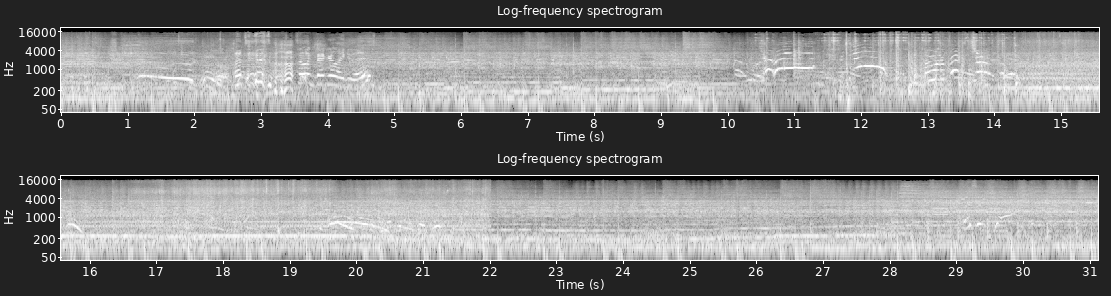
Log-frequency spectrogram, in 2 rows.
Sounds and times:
Motorboat, speedboat: 0.0s - 31.1s
Waves, surf: 16.7s - 22.0s.

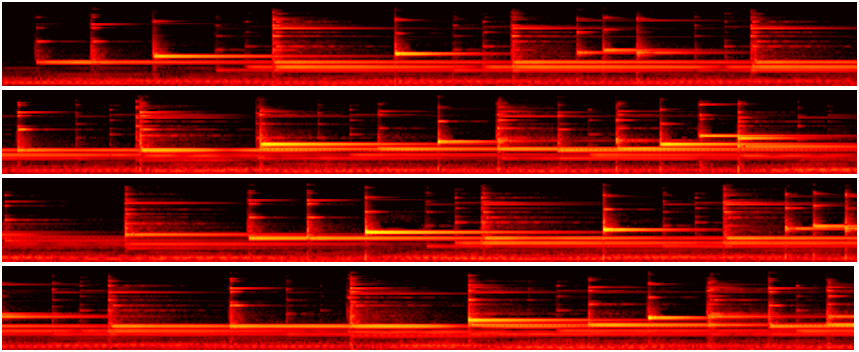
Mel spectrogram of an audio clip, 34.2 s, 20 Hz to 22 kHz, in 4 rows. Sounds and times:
Glockenspiel: 0.0s - 34.1s.

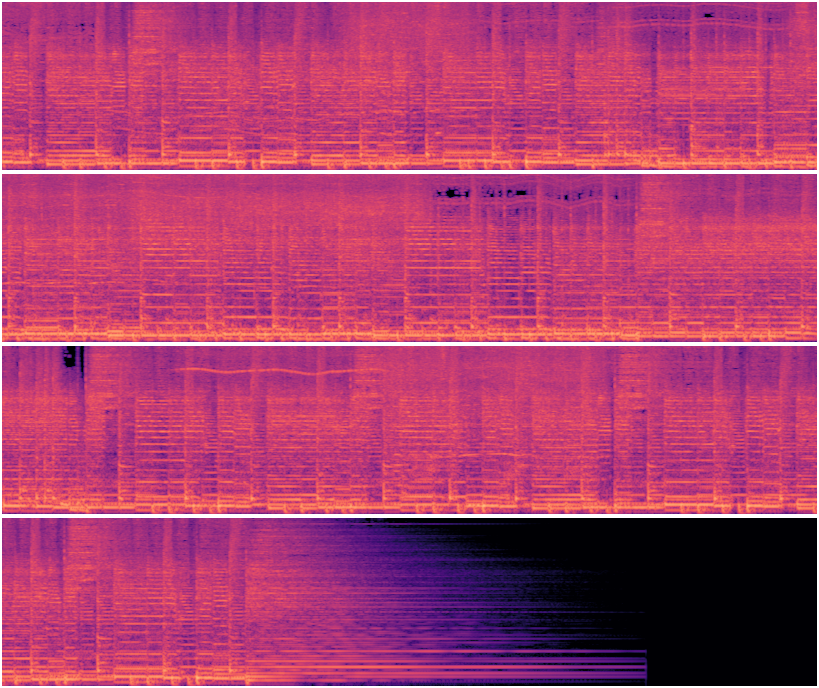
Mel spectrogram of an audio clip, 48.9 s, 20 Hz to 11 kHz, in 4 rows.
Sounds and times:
Music: 0.0s - 46.4s.

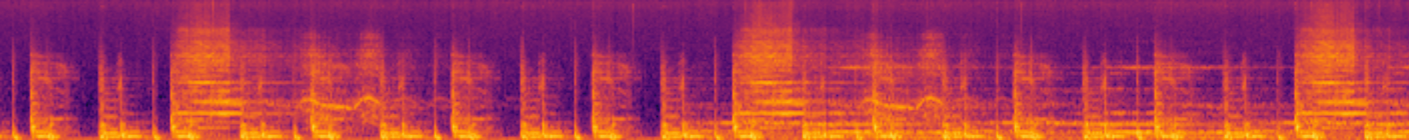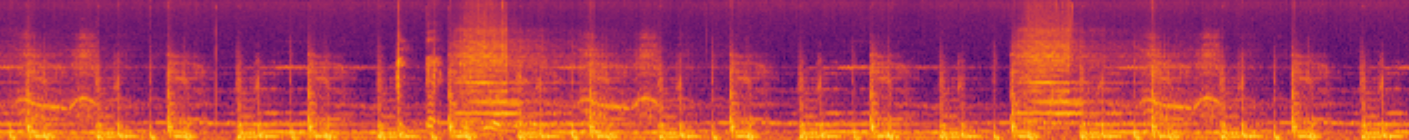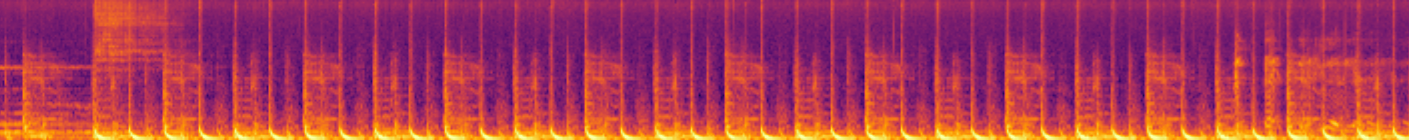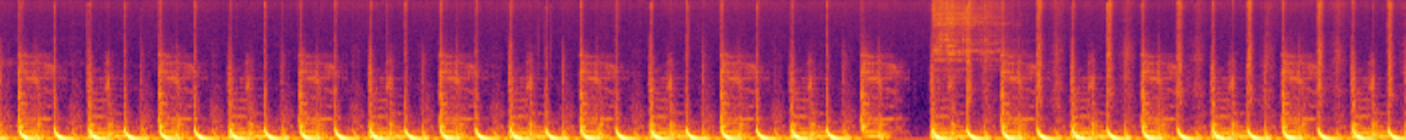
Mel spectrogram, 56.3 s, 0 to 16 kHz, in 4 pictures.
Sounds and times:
Music: 0.0s - 56.3s
Speech: 18.1s - 19.6s, 40.5s - 42.3s.

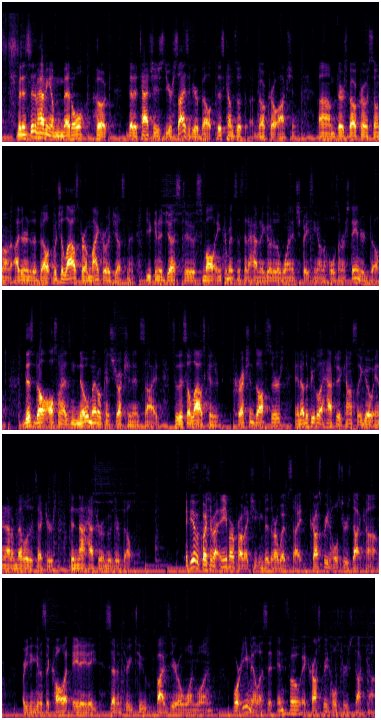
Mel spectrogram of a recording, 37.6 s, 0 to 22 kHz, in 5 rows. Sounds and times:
Music: 0.0s - 37.6s
Speech: 0.3s - 25.4s, 26.3s - 37.6s.

